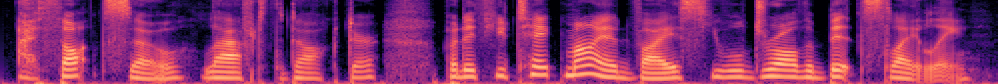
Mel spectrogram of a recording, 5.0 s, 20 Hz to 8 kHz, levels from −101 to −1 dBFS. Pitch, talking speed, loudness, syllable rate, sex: 180 Hz, 215 wpm, -20 LUFS, 5.3 syllables/s, female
